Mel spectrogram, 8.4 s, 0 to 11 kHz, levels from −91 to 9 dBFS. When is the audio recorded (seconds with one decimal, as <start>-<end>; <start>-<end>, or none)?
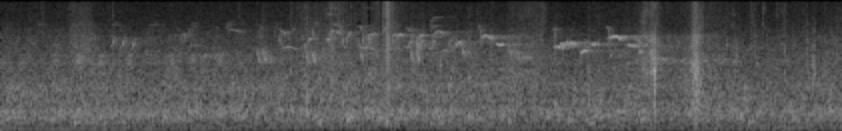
0.0-3.7; 4.2-5.0; 5.5-6.2; 7.0-8.4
